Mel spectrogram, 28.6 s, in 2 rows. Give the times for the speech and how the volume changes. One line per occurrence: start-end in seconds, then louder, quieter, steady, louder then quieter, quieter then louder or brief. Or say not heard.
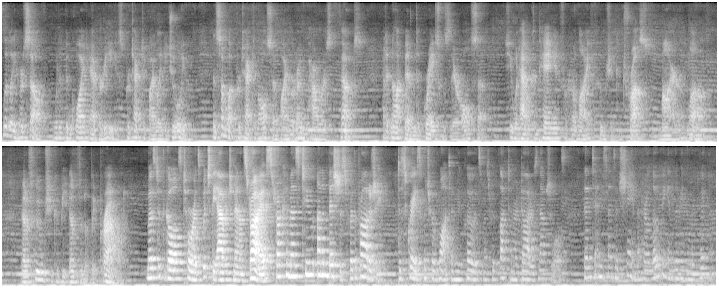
0.0-28.5 louder then quieter.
